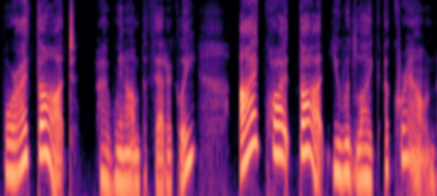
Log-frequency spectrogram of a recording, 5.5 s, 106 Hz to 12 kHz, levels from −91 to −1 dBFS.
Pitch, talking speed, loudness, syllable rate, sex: 215 Hz, 165 wpm, -20 LUFS, 4.6 syllables/s, female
